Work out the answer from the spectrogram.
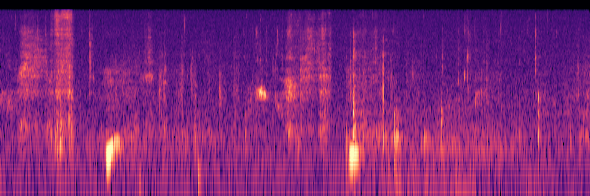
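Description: Close-miked biting and chewing of mouthfuls of bibimbap, mixed rice and vegetables, eaten with chopsticks. Two fuller bites come at the start and about six seconds in, with small wet mouth clicks between them. Two short low hums stand out, the first of them the loudest moment.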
